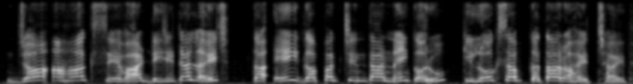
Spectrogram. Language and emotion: Maithili, neutral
